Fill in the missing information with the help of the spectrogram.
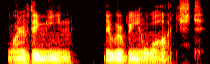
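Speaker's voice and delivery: ordinary talk, nothing marked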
